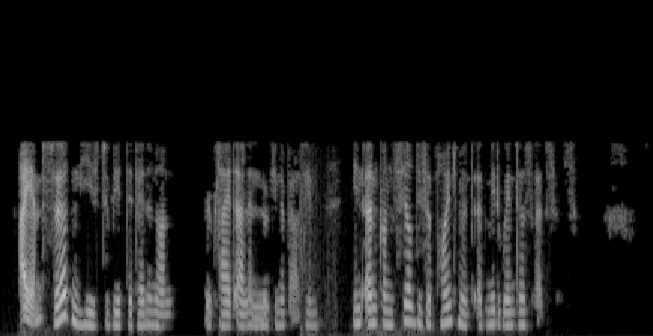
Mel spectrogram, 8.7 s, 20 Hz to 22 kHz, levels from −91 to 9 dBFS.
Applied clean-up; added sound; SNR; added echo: neural separator model SepFormer DNS4.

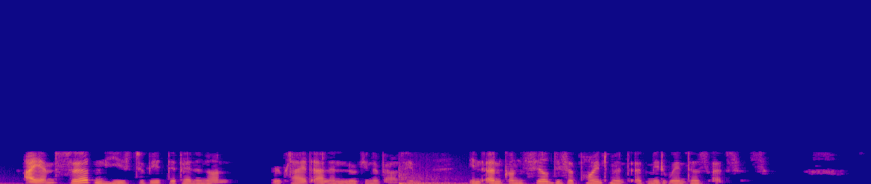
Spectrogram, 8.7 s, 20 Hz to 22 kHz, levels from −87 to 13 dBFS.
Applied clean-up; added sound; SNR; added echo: none; Explosion; 17 dB; none.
